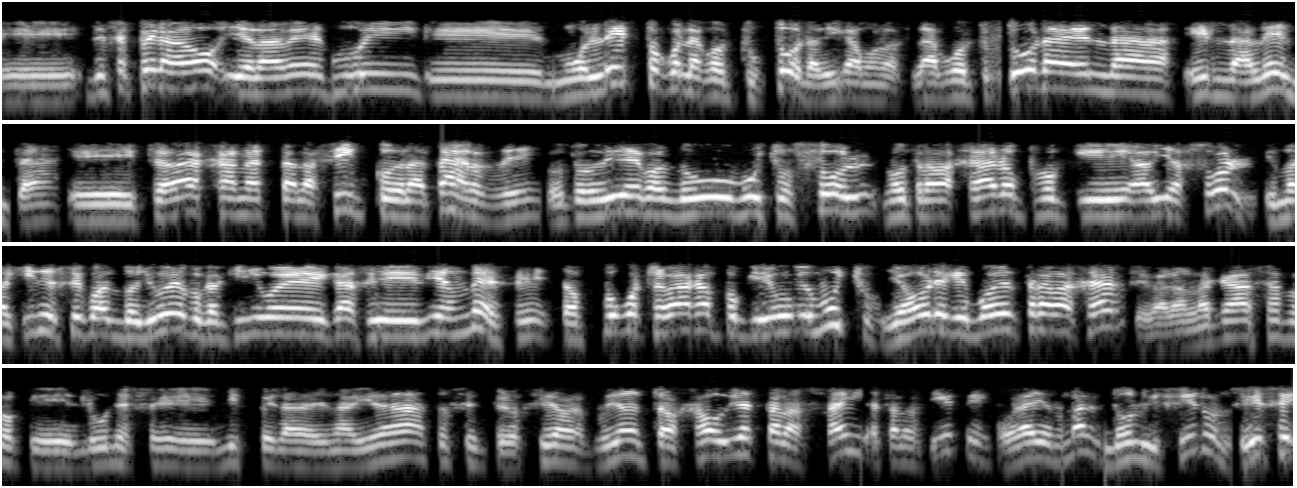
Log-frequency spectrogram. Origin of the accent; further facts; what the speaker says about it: Rahue, Los Lagos, Chile; Porque somos de Rahue, no nos merecemos eso.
